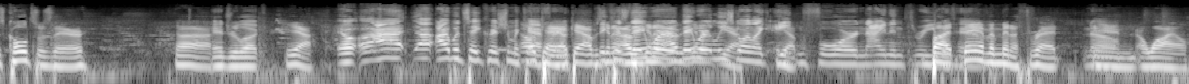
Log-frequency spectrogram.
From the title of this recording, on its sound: LIVE FROM THE AXL BARBER SHOP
